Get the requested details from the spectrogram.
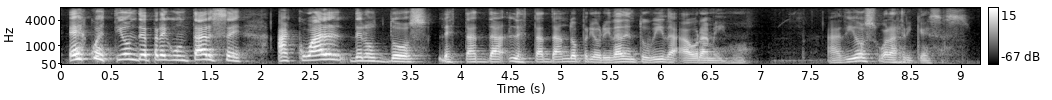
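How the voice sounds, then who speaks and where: A pastor from Puerto Rico with a Puerto Rican accent, he speaks in a slightly high, animated, unhurried voice that's a little mellow. His sermon is earnest, he puts questions straight to the listener, and he leans on self-mocking humor.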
